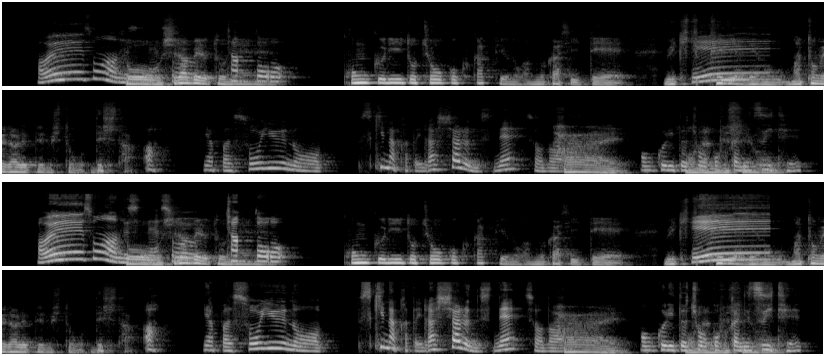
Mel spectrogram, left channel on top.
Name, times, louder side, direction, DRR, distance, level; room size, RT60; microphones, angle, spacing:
voice 1, 0.4-2.0 2.3-2.9 6.9-7.8 9.7-9.8 10.2-11.5 11.8-13.9 14.6-16.2, right 4 dB, 75° right, 0.7 m, -25 dB
voice 2, 1.2-2.7 3.4-6.2 6.6-9.5 13.7-14.5 15.0-16.0, left 1 dB, 10° left, 0.8 m, -25 dB
17.5 x 16.5 x 3.8 m
head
